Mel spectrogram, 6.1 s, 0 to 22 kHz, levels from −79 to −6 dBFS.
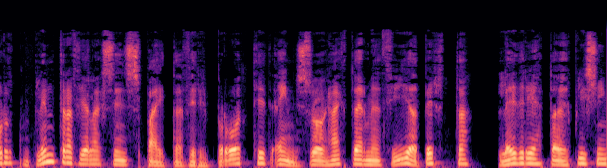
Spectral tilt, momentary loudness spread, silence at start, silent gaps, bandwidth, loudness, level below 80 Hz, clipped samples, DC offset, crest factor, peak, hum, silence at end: -6 dB/octave; 6 LU; 0 s; none; 11 kHz; -19 LUFS; -34 dBFS; under 0.1%; under 0.1%; 16 dB; -2 dBFS; none; 0 s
